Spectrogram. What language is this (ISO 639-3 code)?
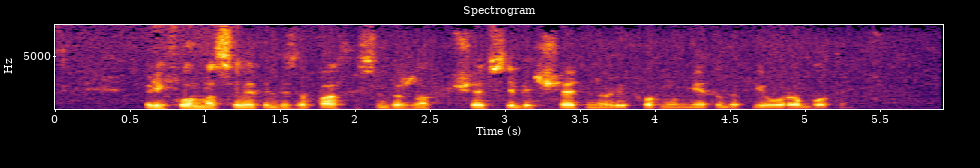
rus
